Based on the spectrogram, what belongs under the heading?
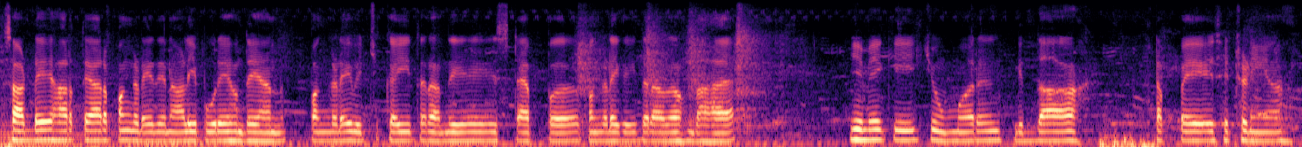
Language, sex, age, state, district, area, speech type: Punjabi, male, 18-30, Punjab, Ludhiana, urban, spontaneous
